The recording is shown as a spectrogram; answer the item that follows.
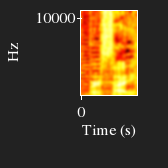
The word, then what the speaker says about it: Versailles: Yup, it's pronounced as Versa it's a French word.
